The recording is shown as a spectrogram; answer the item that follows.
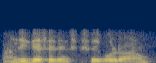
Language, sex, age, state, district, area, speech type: Hindi, male, 60+, Rajasthan, Karauli, rural, conversation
